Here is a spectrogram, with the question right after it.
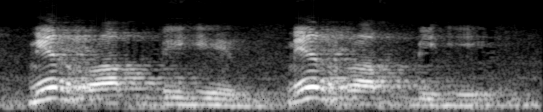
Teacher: Masukkan bunyinya ke huruf yang kedua, yang satu nun matinya, yang kedua huruf ra-nya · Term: idgham bilaguna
